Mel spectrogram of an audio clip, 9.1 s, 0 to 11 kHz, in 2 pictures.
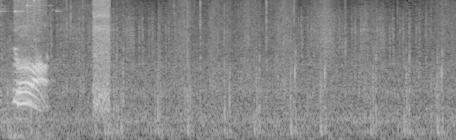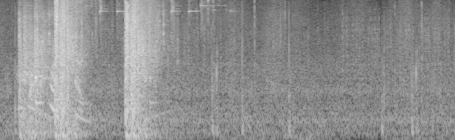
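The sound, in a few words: gunfire in Rainbow Six 3 video game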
